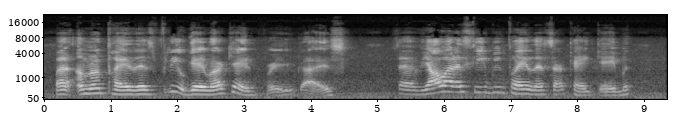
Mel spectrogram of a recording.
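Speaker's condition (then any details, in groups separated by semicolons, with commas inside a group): Friedreich ataxia, severe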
